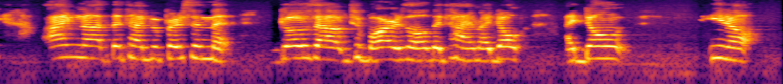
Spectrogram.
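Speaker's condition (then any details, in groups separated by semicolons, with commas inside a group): Cerebral palsy, spastic quadriplegia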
